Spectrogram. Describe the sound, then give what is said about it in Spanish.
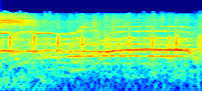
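An audience at a live show bursts into steady applause for a DJ from Honduras who opens the show, mixed with cheering and whistles, a dense, continuous wash of clapping and high shouts that stays loud for the whole couple of seconds. “A ver, creo que le debo un fuerte aplauso a Jerry, el, de Honduras.”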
